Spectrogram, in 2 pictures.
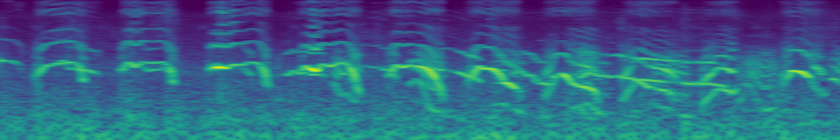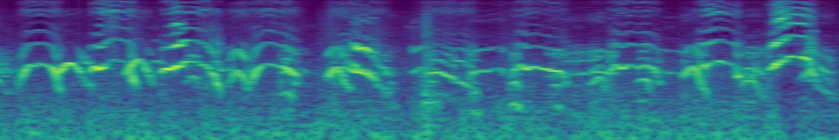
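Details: Newborn puppies of a stray mother dog, tended and kept warm by her, whimper in a dense overlapping chorus of high arched squeaks, several pups calling at once in quick succession, with a low rumbling background.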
